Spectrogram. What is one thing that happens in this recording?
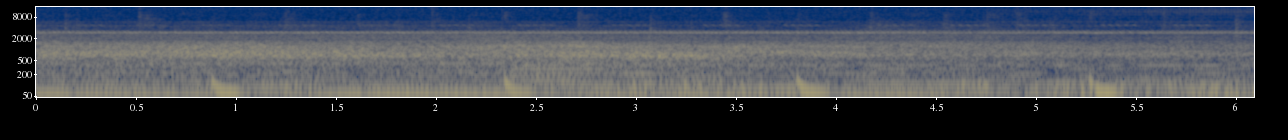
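A car drives off into the distance and fades away.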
